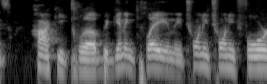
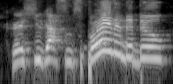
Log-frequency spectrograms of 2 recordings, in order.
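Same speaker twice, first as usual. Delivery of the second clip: mock scolding; 8 semitones higher, 10 dB louder than usual.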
